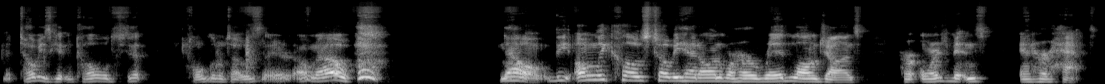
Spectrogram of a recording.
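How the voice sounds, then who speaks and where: A man reading a children's picture book aloud in an animated, dramatic way, with chatty asides to a young listener. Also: fairly high pitch, measured pace, rough recording. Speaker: storybook reader.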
